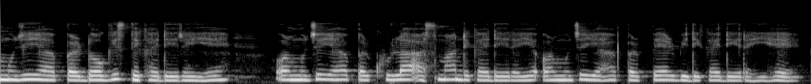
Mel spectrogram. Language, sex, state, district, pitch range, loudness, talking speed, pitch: Hindi, female, Arunachal Pradesh, Lower Dibang Valley, 190-215 Hz, -14 LUFS, 205 wpm, 200 Hz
